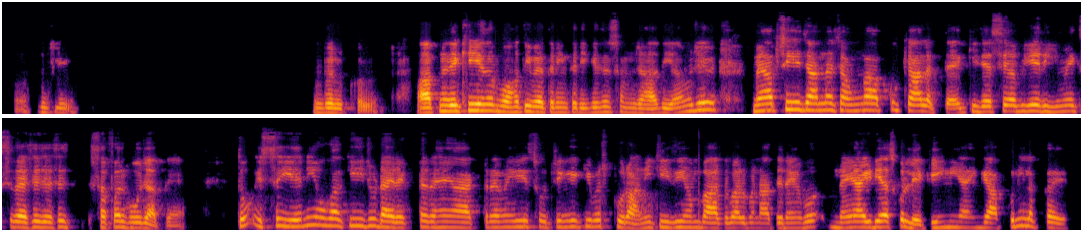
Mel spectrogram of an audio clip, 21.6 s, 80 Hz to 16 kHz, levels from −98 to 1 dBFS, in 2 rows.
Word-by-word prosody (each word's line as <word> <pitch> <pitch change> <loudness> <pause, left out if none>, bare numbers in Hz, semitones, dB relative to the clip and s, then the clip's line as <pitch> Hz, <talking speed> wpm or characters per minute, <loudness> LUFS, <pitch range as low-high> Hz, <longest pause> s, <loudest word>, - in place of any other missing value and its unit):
आप - - -17 0.3
जी। 145 +2 -9 2.4
बिल्कुल, 140 -1 -2 0.5
आपने 150 +6 +6
देखिए 190 +3 +7
ये 205 - +8
तो 200 - +4
बहुत 165 0 +3
ही 180 - +5
बेहतरीन 155 -2 +2
तरीके 150 +1 -3
से 165 +1 -3
समझा 140 -5 -2
दिया 140 +2 -2
मुझे, 225 +5 +2 0.4
मैं 195 - +4
आपसे 210 +3 +3
ये 235 - +5
जानना 220 0 +4
चाहूँगा 205 +1 0
आपको 210 +2 -4
क्या 195 -2 +3
लगता 185 - -2
है 135 0 0
कि 160 +5 -7
जैसे 170 +2 0
अब 185 0 +1
ये 190 +1 +4
रीमेक 180 +1 -4
वैसे 185 +1 +4
जैसे 180 +2 -1 0.3
सफल 185 +2 +1
हो 170 -1 -3
जाते 140 -7 -1
हैं। 115 - -14 0.6
तो 225 +5 0
इससे 210 +3 -3
ये 210 -1 +2
नहीं 250 +3 -4
होगा 235 -2 +1
की 230 -1 -3
जो 230 - -3
डायरेक्टर 180 -1 +1
है 180 0 -3
या 175 -1 0
एक्टर 170 +2 -9
है 185 - -1
वे 190 0 -8
ये 195 - -2
सोचेंगे 195 +1 -6
की 205 +3 -6
बस 205 0 -5
पुरानी 170 -3 -1
चीज़ 180 -2 -4
ही 185 - -1
हम 180 -1 -6
बार-बार 165 -1 0
बनाते 160 0 -6
रहे 160 0 -6
वो 190 +1 -4
नए 175 0 -2
आईडियाज़ 185 +1 +4
को - - +2
लेके 140 -3 0
ही 175 - -4
नहीं 185 0 -7
आएँगे, 170 0 -4
आपको 160 +3 -1
नहीं 225 +1 -4
लगता 180 -4 -3
ये? 150 -2 -6
180 Hz, 195 wpm, -23 LUFS, 165-195 Hz, 2.4 s, ये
